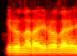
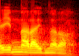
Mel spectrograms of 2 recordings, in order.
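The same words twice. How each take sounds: First: Said in the usual way. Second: 일어나라 run together fast into 있나라, 있나라; 빨리 발음해서 있나라; fast slurred. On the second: Shown as a demonstration. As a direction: squash 일어나라 into a quick 있나라. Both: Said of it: "빨리 발음해 보세요".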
